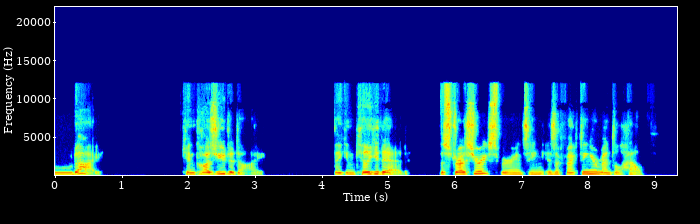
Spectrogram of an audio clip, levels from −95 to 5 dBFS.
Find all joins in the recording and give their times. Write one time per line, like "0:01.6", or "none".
0:05.7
